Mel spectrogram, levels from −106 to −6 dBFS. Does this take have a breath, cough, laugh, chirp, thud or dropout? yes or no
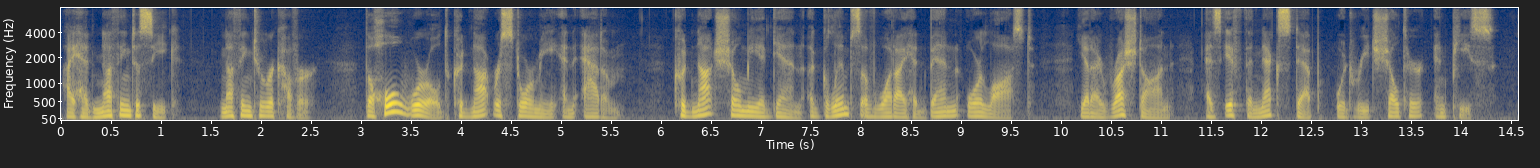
no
